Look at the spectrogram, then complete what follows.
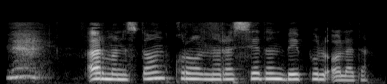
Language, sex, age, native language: Uzbek, female, 18-24, Uzbek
